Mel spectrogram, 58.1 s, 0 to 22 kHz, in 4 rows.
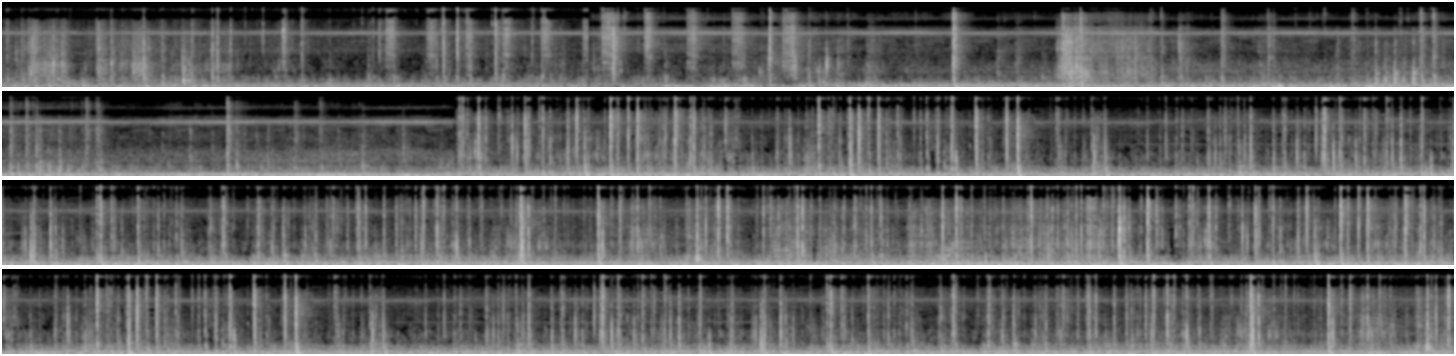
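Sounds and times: wood fire crackling: 0.0s - 58.0s
pops and snaps of logs: 1.6s - 8.4s, 9.5s - 9.8s, 19.1s - 25.6s, 29.2s - 47.4s
low rumble: 15.5s - 19.8s.

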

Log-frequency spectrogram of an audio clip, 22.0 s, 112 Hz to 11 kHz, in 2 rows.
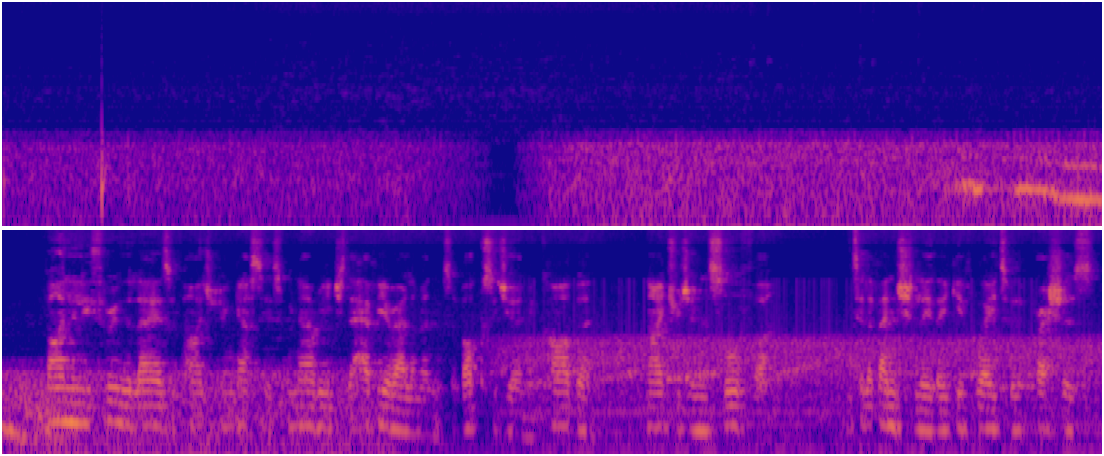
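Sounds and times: low droning tone: 5.3s - 14.9s, 15.6s - 22.0s
low muffled rumbling: 5.3s - 22.0s.

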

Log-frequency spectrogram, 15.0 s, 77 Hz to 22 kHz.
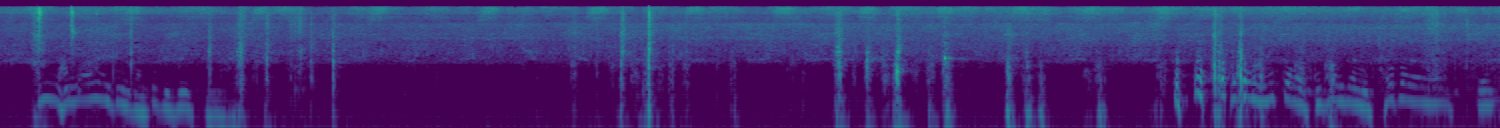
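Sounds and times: steady high hiss: 0.0s - 15.0s
bark cracking and snapping: 0.3s - 1.4s.

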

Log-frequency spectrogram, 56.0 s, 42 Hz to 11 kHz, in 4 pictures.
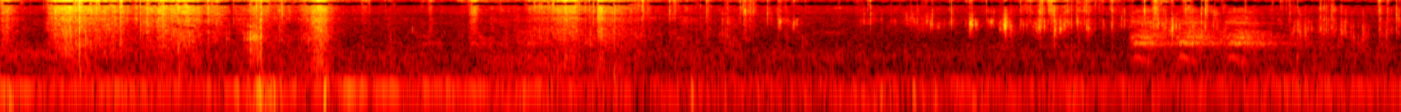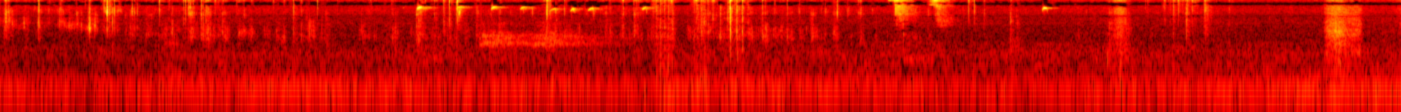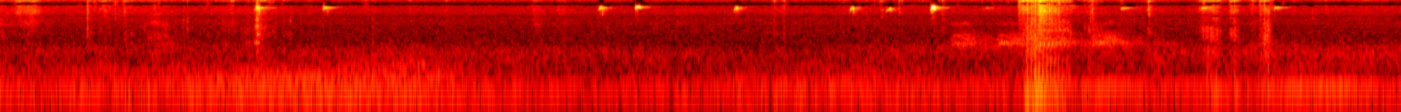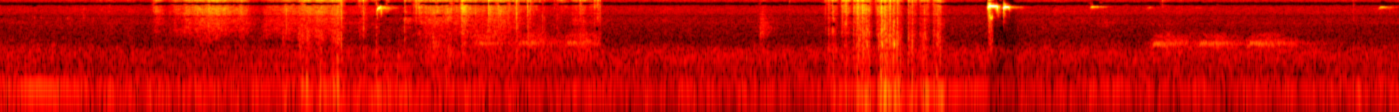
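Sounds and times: chipmunk cracking seed shells: 5.6s - 24.3s
bird calling: 51.9s - 52.2s
chickadee chirps: 51.9s - 52.2s.

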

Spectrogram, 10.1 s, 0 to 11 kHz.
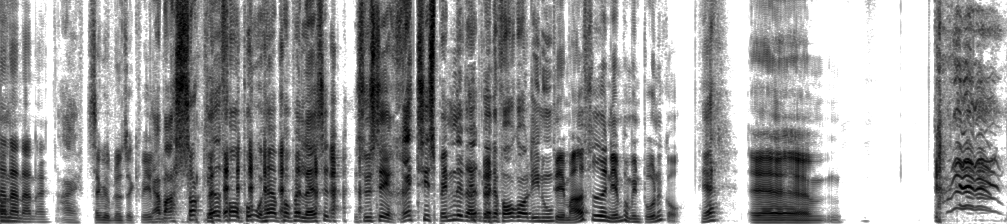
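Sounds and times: man's drawn-out vocal sound: 7.5s - 8.4s.

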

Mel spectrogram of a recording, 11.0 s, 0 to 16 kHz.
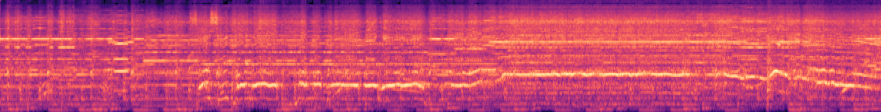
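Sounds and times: harmonium: 0.0s - 11.0s.

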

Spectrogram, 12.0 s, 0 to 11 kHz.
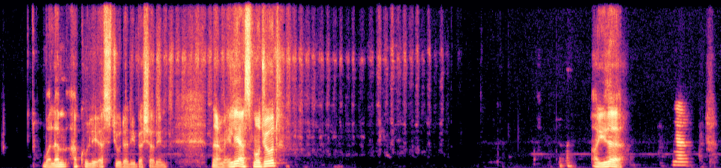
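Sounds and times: stylus scratching on tablet: 1.8s - 7.7s.

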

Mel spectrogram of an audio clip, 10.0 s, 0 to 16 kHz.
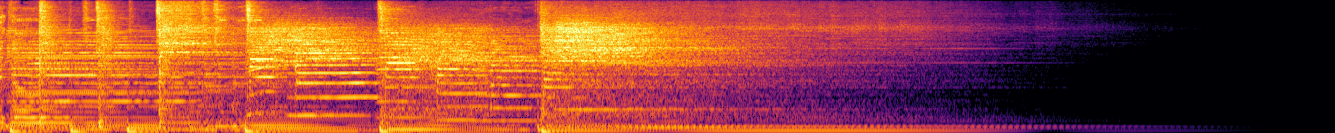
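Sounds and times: rock band chord ringing out: 0.0s - 8.6s
deep bass note: 0.0s - 9.4s.

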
